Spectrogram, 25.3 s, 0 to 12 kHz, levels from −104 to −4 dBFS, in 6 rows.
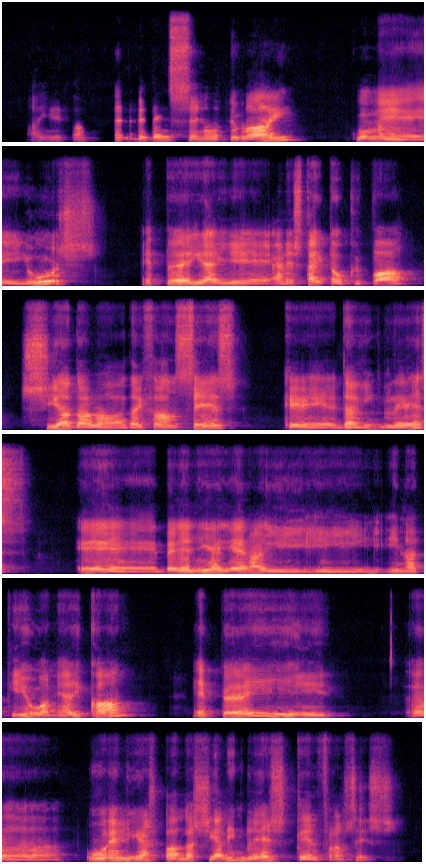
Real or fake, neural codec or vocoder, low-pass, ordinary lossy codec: fake; codec, 44.1 kHz, 2.6 kbps, SNAC; 10.8 kHz; none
